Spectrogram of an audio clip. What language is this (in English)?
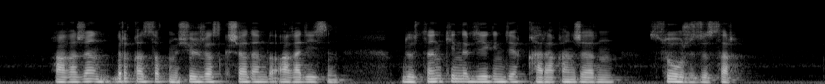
Kazakh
